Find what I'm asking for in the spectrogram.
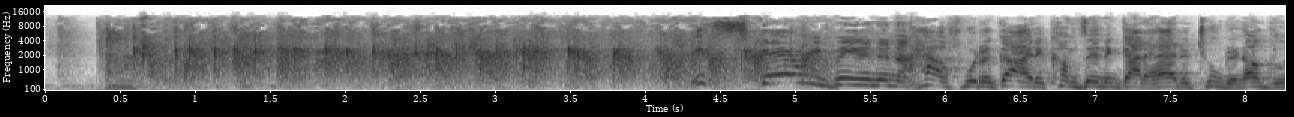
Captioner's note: applause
